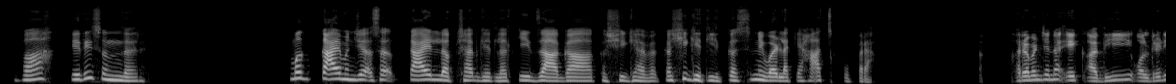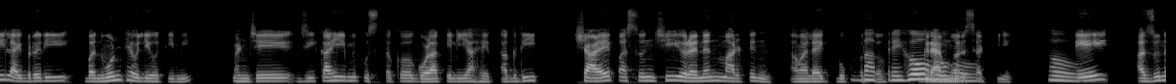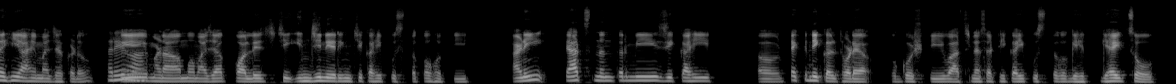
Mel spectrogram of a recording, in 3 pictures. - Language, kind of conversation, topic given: Marathi, podcast, एक छोटा वाचन कोपरा कसा तयार कराल?
- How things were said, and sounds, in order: tapping; other background noise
